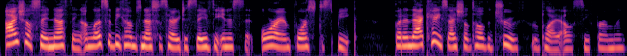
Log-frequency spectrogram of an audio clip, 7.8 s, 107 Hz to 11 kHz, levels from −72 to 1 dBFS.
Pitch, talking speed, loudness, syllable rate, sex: 240 Hz, 230 wpm, -21 LUFS, 6.1 syllables/s, female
